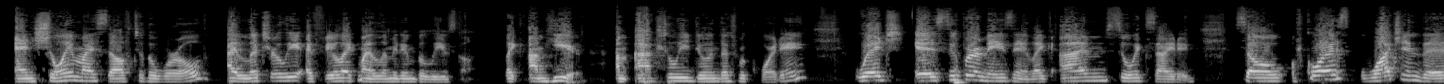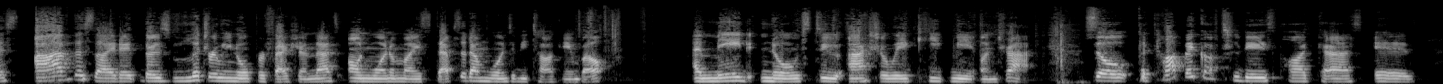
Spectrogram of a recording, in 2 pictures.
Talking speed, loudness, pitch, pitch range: 150 wpm, -19 LUFS, 145 Hz, 140-160 Hz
